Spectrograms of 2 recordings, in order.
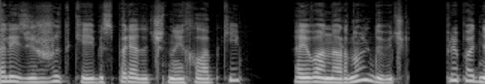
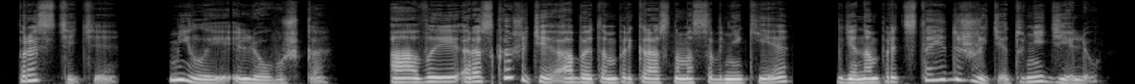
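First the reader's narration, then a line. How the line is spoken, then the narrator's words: Creaky voice from corner. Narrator (Russian): проскрипела из темного угла под торшером Эмма Генриховна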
